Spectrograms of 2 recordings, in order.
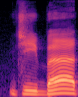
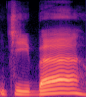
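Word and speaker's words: جباه: bukan akhiran tak marbutah jadi jangan dibaca jiba tunjangan bacanya jibah Hoon Oh begitu berikutnya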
